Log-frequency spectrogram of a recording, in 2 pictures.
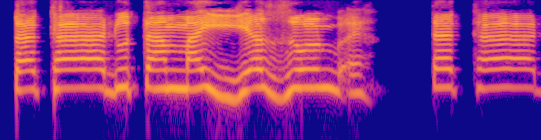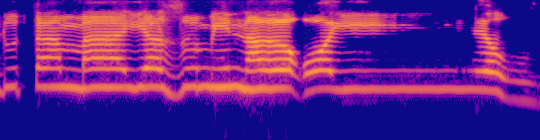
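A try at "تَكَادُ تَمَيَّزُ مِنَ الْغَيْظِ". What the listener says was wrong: Iya-nya dinaber tasydid.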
